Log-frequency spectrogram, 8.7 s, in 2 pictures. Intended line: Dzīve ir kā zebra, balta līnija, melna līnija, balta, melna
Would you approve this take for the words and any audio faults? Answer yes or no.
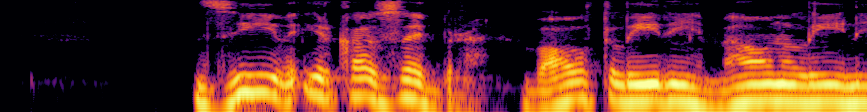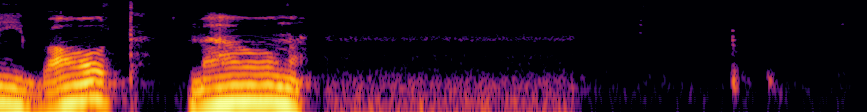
yes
